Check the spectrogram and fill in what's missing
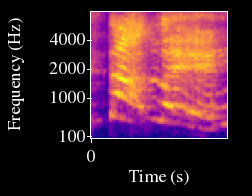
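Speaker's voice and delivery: high dismissive; don't believe him; mock scold. Scolding boyfriend.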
